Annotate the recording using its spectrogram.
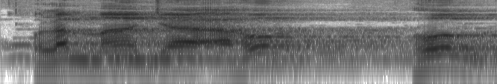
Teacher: mim mati ketemu dengan ro. Nah itu idhar syafawi, bacanya jelas, nggak boleh mendengung. Kan idhar itu artinya jelas.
